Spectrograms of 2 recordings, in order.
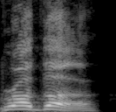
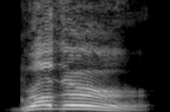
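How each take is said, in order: First: The word ends without a strong 'er' sound. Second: The word ends with a strong 'er' sound. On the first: The speaker calls it wrong. "not brother" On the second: The speaker calls it right. "with the E R"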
